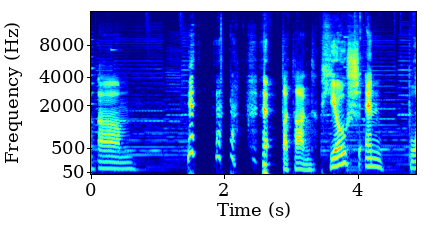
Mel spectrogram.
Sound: laughs

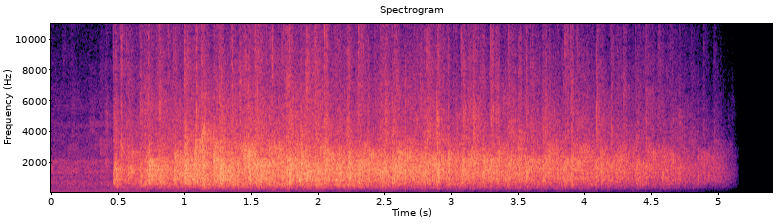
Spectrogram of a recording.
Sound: applause

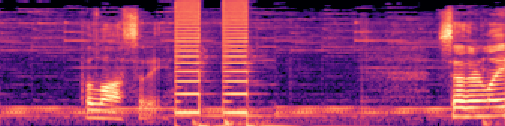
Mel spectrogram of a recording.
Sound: buzzer

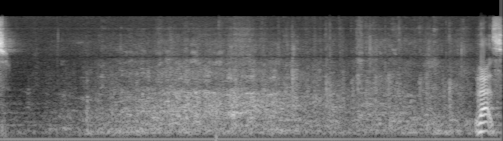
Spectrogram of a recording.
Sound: audience laughing

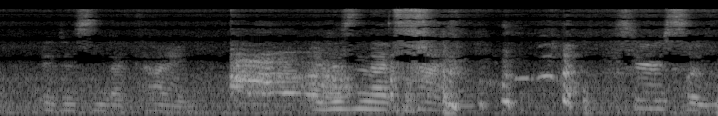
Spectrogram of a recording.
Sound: groans; laughs

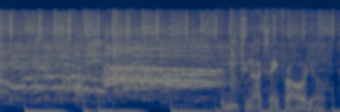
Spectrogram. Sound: cheering

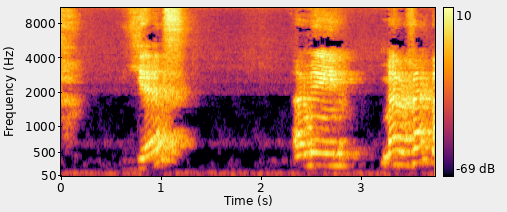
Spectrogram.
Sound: scoffs

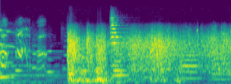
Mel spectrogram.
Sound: splashing

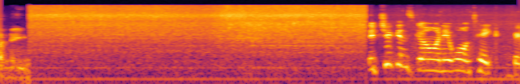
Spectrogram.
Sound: grill hissing

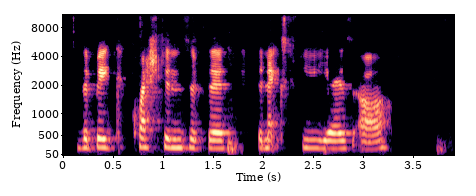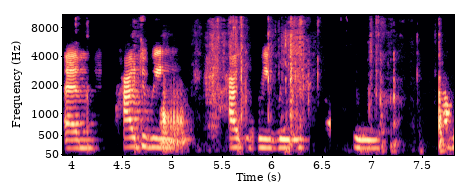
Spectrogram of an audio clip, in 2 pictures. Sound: erm

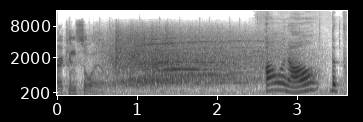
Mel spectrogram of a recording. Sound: crowd cheers

